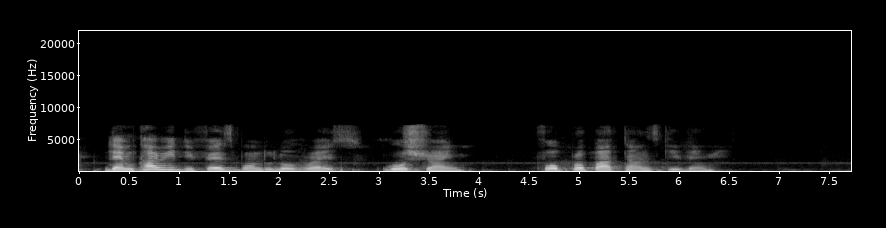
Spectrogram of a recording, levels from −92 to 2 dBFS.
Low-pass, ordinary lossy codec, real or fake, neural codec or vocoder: 7.2 kHz; AAC, 32 kbps; fake; vocoder, 22.05 kHz, 80 mel bands, WaveNeXt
